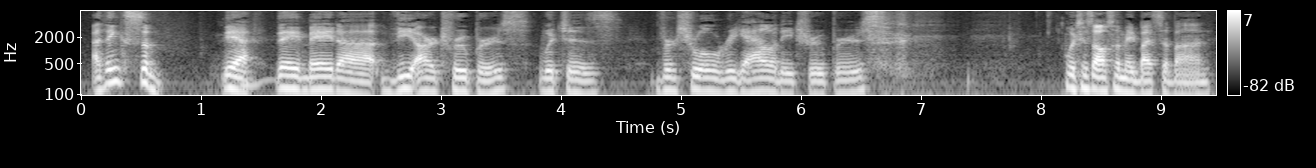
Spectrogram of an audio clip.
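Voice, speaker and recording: A man co-hosting a podcast, chatting casually about pop culture and giving his opinions freely. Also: on the low side. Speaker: podcast co-host.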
